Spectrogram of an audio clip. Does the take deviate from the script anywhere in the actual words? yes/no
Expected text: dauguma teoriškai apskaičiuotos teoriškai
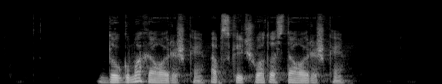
no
